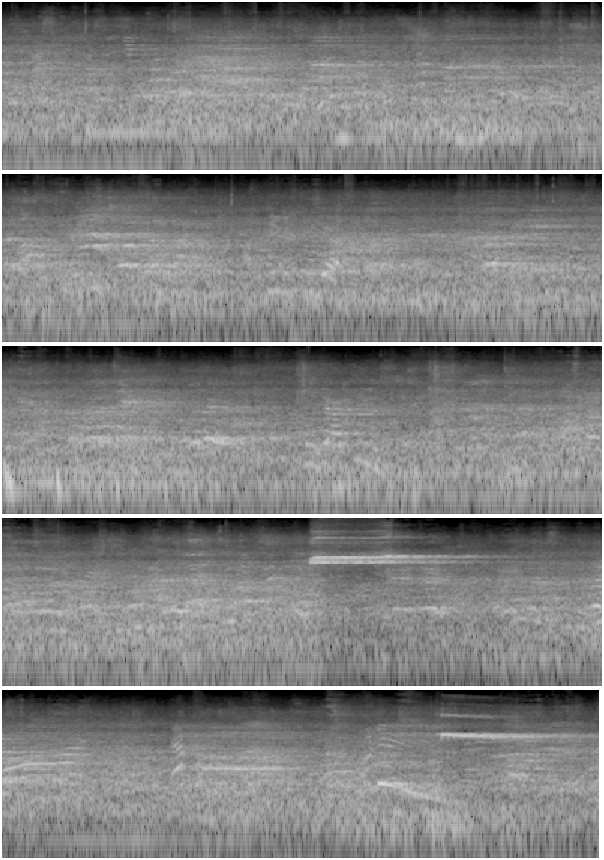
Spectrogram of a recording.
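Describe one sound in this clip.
Wrestlers' feet thump and shuffle on a mat.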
